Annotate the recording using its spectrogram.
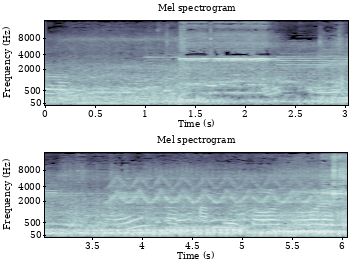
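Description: Busy street-market bustle: people talking and passing traffic. A short, steady high beep sounds about a second and a half in, and a fast warbling electronic alarm tone comes in from about three and a half seconds in.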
